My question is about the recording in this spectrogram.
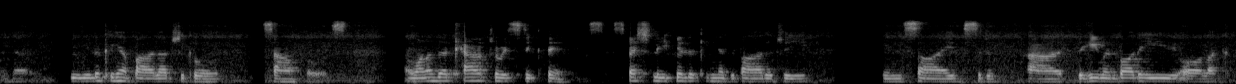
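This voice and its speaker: A woman from Sri Lanka answers interview questions in a flat, even voice. She talks in a measured, halting way, full of fillers and restarts. Her call audio sounds dull and lo-fi, with a faint hiss underneath. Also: low voice. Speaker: guest scientist.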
